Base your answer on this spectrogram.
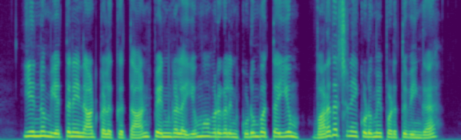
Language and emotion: Tamil, sad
